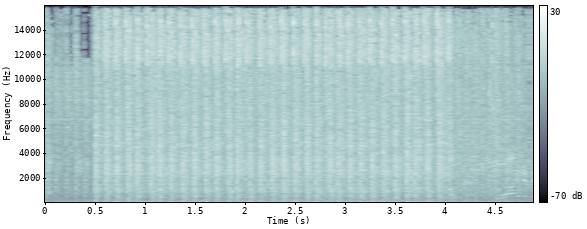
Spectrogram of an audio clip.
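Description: Rapid automatic gunfire from a weapon in the video game Aperture Desk Job, a dense unbroken stream of loud, evenly spaced shots lasting several seconds.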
